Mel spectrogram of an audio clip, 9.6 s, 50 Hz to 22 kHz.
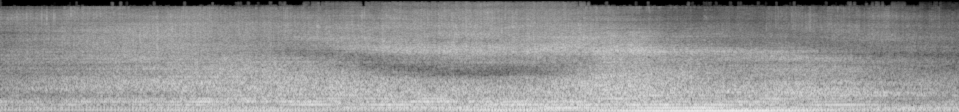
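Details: John Deere 345 mower with a Kawasaki FD611V V-twin, about 490 hours, after first-stage revival repairs and a fuel filter change, mowing. Smooth, even beat at steady speed with no misses or knocks; the engine runs healthy under load and uses no oil.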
